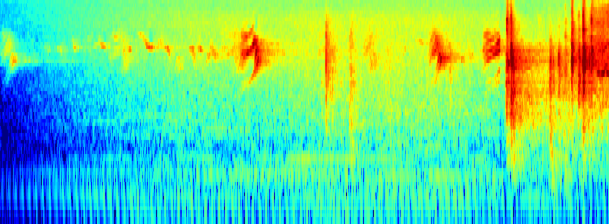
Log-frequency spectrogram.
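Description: Birds chirping in short falling calls over a steady low hum, fading in from silence, with a few sharp clicks or knocks in the last second or so: an ambient sound bed ahead of the song's first notes.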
